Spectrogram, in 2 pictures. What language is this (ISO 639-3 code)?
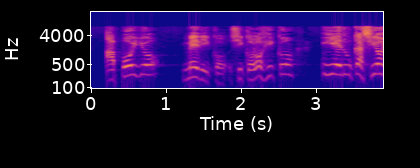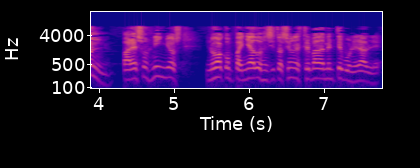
spa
